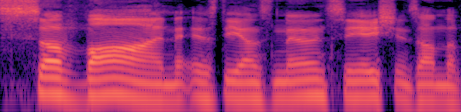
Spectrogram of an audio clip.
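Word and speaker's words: Salvon: By the way, did you know his first name is not pronounced that way? How it Savon? Looks either? It's not. Yeah, Savon.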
